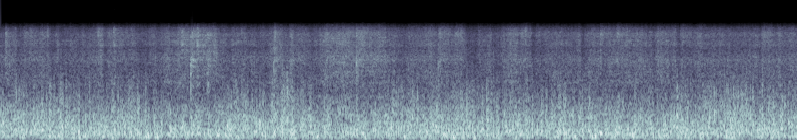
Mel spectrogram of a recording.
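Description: Pakistan Express passenger train running at speed, heard from beside its coach: a loud, steady rumble of wheels on rail, with wind on the microphone.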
